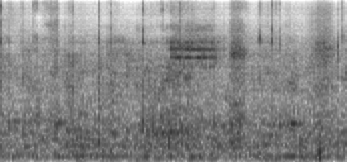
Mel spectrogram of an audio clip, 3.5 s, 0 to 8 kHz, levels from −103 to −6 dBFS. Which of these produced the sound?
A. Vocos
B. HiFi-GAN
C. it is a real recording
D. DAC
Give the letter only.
D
